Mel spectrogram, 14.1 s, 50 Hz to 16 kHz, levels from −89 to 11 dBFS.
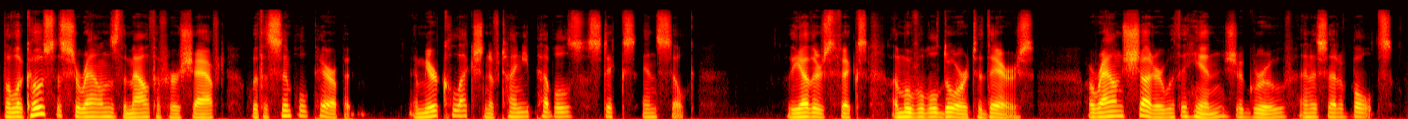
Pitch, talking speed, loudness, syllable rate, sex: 130 Hz, 180 wpm, -21 LUFS, 5.3 syllables/s, male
